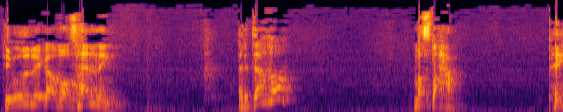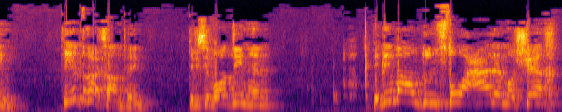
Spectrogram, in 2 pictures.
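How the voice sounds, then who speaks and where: High-pitched man preaching in an echoey mosque. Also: long pauses. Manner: animated storytelling with rhetorical questions; mixes in Arabic religious terms. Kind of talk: humorous sermon.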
